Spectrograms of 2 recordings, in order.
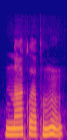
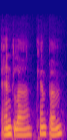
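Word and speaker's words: Nlaka'pamux: I read Naklapamu, but it's pronounced Entla Kempam, gathered in the valley every fall around the towering guardian pine tree to socialize and dance.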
